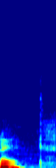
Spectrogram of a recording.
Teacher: जिसमें लुढ़कती हुई हवा बाहर निकले वो है हमारे लुंठित व्यंजन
